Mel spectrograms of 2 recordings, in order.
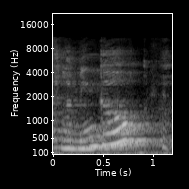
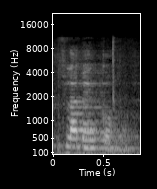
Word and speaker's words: flamenco: this morning it's called and um it's called flamenco there are many people who mispronounce it and call it flamingo or for glorico but it is flamenco here we have a map of spain bo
